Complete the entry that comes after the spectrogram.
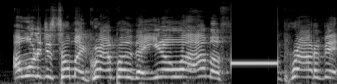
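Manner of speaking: put-on, high, very loud, proud delivery. Retelling a date's words in a public bar: imitating someone talking loudly. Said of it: "he would say that very loudly".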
